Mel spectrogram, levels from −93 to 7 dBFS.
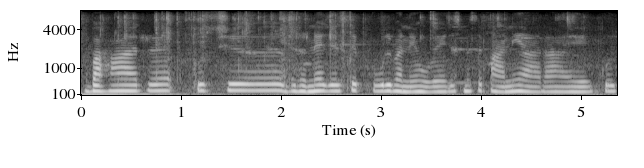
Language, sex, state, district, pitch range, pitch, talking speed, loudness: Hindi, female, Madhya Pradesh, Dhar, 190-215 Hz, 200 Hz, 165 wpm, -16 LUFS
